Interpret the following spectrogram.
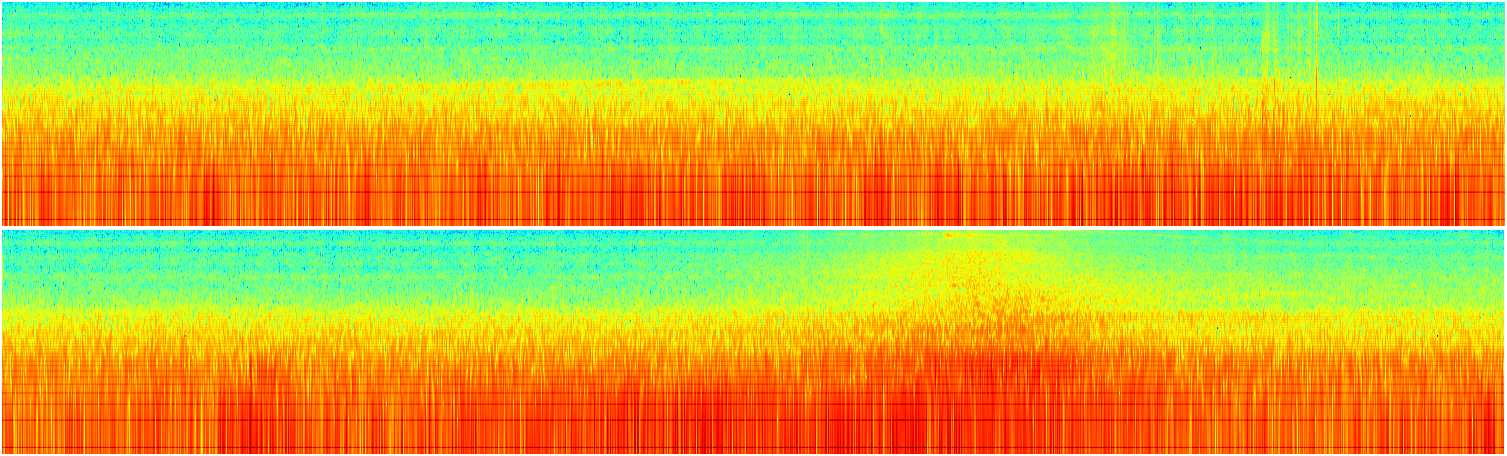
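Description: Wind rumbling on the microphone and steady tyre noise from an e-bike riding along a paved path. Near the end, a louder swell of passing vehicle noise rises and fades.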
